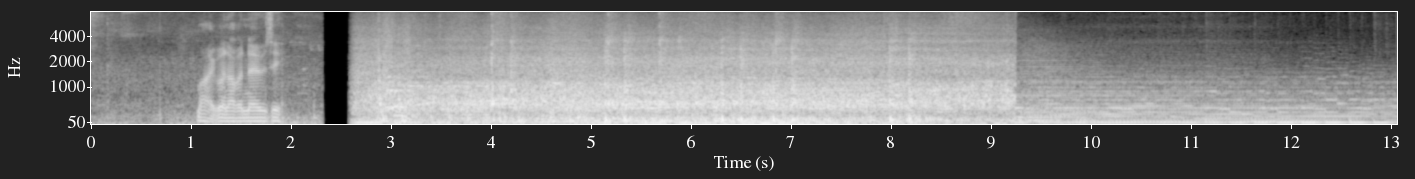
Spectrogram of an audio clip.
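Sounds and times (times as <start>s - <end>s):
train passing with rushing rumble: 2.6s - 10.9s
train wheels clicking: 2.7s - 9.3s
soft background music: 9.3s - 13.0s.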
